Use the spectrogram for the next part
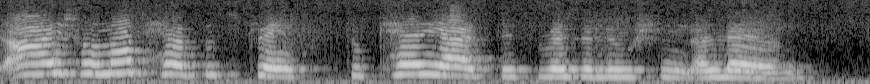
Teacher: all of the consonants for example all the final T's and K's are really beautifully produced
